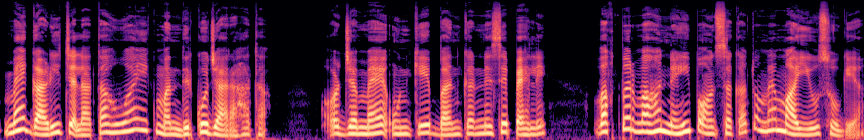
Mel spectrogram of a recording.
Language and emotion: Urdu, sad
